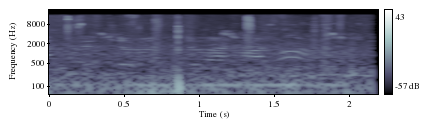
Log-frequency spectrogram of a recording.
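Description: Faint, distant voices over a steady low background hum, with a single sharp click just before a second in.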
